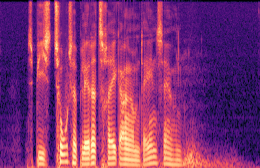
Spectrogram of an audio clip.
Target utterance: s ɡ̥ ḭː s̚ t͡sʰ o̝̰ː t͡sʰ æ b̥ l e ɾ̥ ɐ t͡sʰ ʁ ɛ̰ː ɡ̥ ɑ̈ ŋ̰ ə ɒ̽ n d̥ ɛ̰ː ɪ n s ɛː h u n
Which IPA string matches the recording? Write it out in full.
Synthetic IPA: s b̥ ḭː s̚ t͡sʰ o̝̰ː t͡sʰ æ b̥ l e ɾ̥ ɐ t͡sʰ ʁ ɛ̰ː ɡ̥ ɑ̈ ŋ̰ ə ɒ̽ m d̥ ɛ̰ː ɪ n s ɛː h u n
